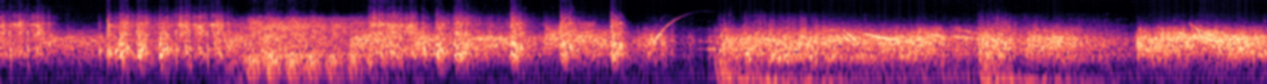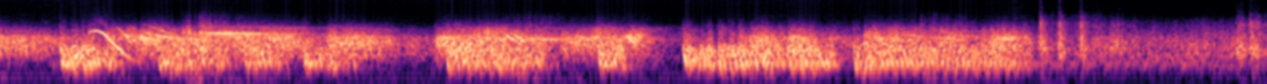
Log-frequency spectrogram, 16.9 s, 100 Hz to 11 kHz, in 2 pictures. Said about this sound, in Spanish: No nos pareció raro, pasó, dio como una vuelta y de repente soltó 2 bengalas verdes hacia el cielo y se oyó la primer ráfaga de metralla.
